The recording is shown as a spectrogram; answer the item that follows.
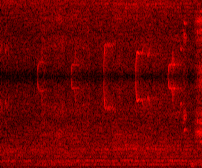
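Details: Honey bees, described as not so angry, at an opened hive while queen cells are destroyed; a low steady hum runs throughout, with faint short high chirps recurring in the background.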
